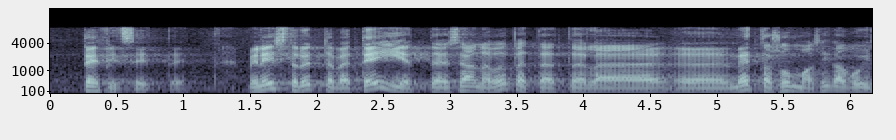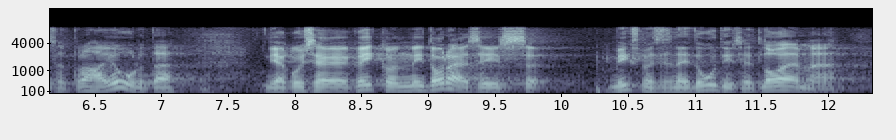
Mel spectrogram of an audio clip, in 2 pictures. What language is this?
Estonian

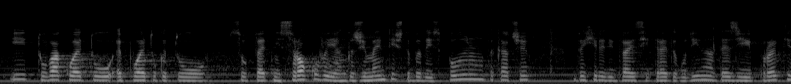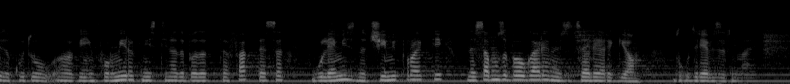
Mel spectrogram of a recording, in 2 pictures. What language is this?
Bulgarian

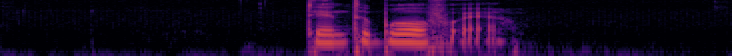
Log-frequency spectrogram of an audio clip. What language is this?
Swedish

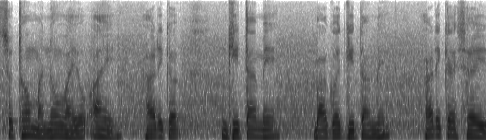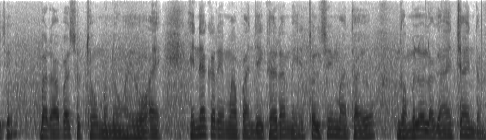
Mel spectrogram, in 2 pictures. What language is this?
Sindhi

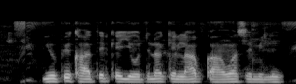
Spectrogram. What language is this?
Bhojpuri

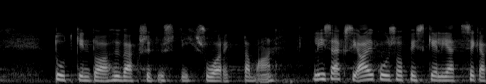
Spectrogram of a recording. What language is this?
Finnish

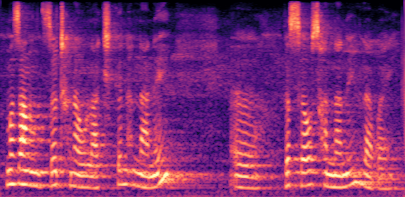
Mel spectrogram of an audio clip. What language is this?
Bodo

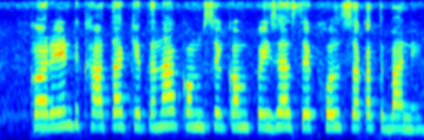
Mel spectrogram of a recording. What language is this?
Bhojpuri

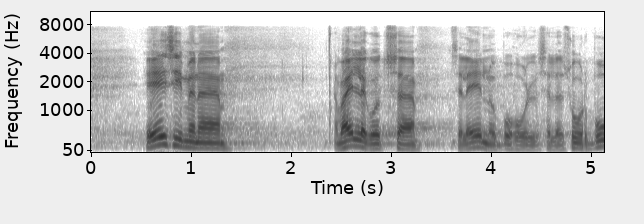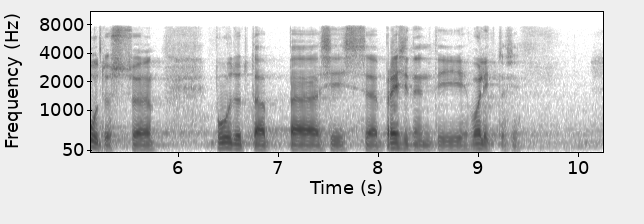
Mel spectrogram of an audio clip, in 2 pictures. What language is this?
Estonian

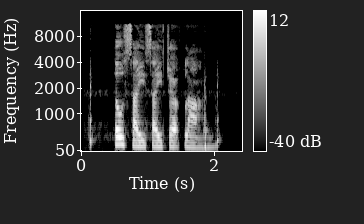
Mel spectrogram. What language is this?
Cantonese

